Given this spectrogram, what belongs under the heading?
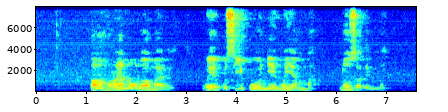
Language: Igbo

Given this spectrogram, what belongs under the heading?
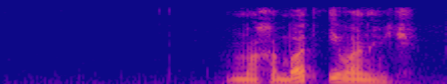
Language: Russian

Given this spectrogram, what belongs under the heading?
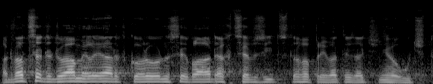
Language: Czech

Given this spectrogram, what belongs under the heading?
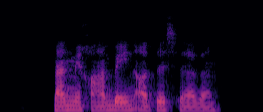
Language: Persian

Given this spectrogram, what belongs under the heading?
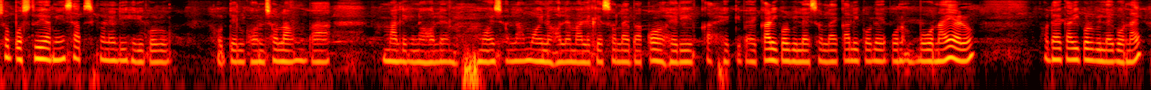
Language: Assamese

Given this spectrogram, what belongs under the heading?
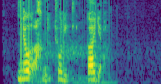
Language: Sihuas Ancash Quechua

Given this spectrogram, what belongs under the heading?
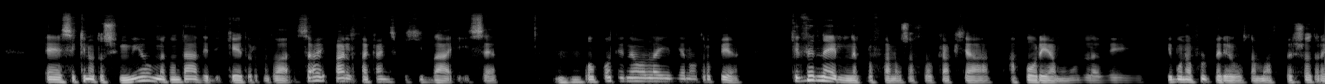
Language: Greek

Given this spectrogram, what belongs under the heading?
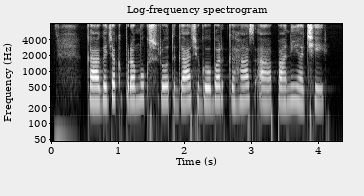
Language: Maithili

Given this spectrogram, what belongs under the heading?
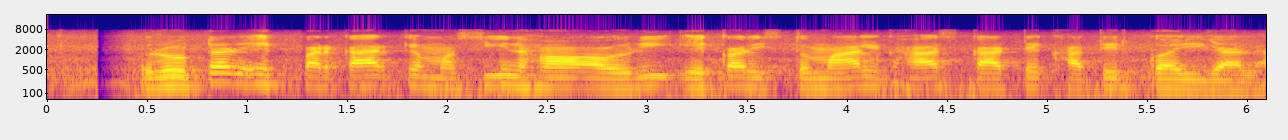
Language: Bhojpuri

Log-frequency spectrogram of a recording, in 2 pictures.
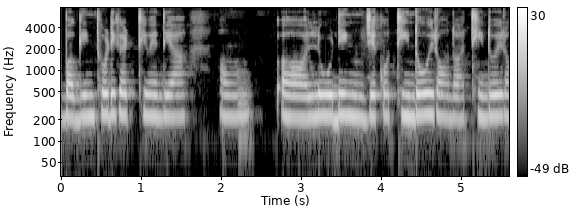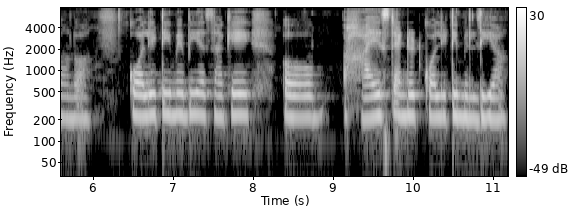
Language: Sindhi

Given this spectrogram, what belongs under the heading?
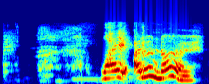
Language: English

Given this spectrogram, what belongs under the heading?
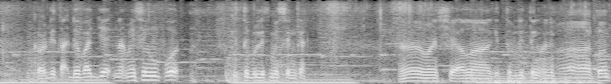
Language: Malay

